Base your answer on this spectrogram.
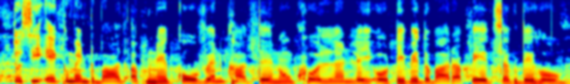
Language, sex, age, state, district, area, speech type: Punjabi, female, 18-30, Punjab, Gurdaspur, urban, read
